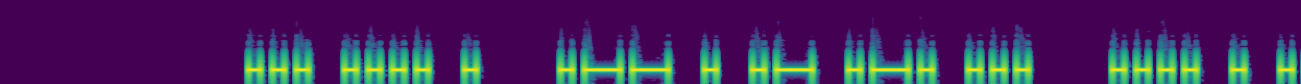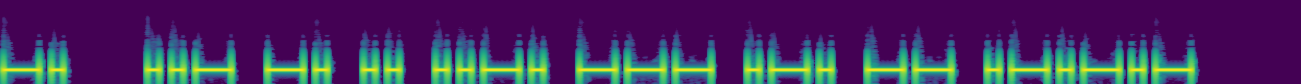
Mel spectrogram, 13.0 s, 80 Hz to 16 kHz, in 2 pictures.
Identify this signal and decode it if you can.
Morse code, heard as a keyed tone, about 20 wpm, 700 Hz. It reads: SHE WEARS HER UNIFORM.
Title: Easy Phrases 20wpm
